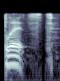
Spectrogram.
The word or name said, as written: blitzed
